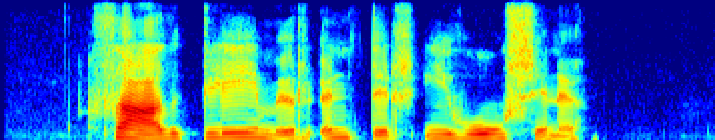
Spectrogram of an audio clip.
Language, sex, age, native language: Icelandic, female, 18-19, Polish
